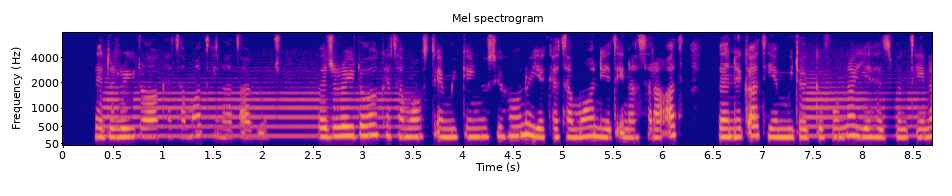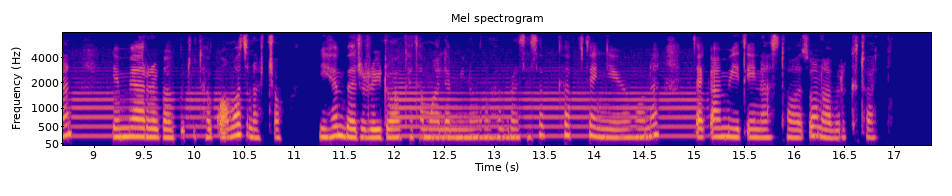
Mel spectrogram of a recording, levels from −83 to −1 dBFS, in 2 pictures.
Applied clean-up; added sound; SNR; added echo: neural mask model RNNoise.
